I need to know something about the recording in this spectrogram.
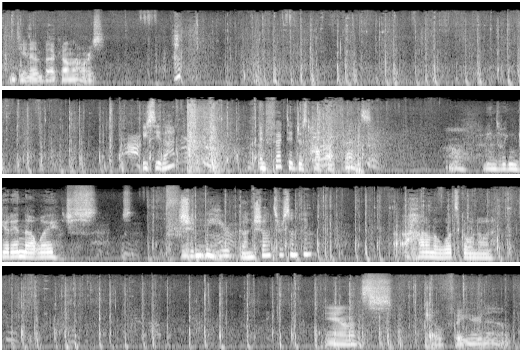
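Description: A horse's hooves clop at a walk.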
